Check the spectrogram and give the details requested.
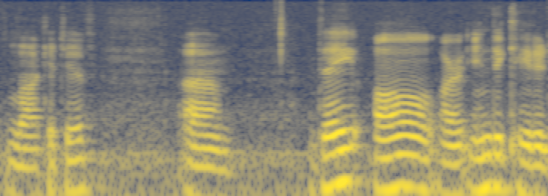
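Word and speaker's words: locative: It's pronounced lockative.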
